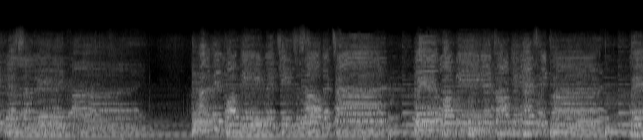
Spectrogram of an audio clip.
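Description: Many voices singing a hymn together over low, sustained accompanying notes, with a short break between lines about three seconds in.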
